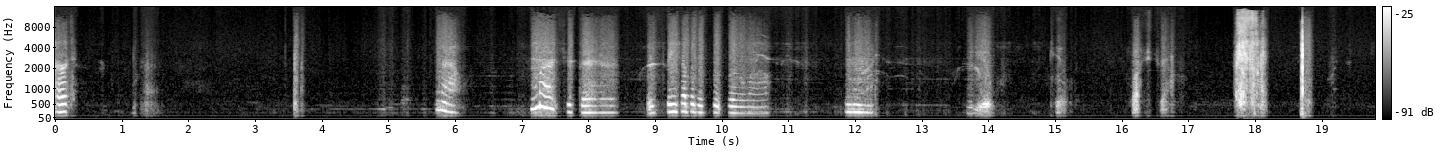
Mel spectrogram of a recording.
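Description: A child speaks playfully and close by, in short bursts.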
